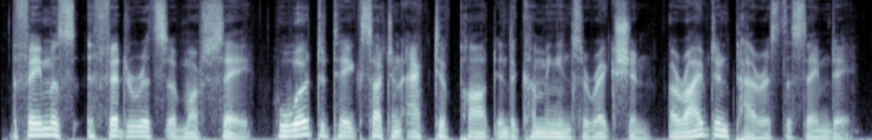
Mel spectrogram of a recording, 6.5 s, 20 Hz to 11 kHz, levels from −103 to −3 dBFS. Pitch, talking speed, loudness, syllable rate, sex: 100 Hz, 210 wpm, -18 LUFS, 6.7 syllables/s, male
